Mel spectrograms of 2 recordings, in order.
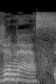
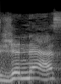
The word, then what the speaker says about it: Jeunesse: Jeunesse. Jeunesse. It's very the maker. French.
